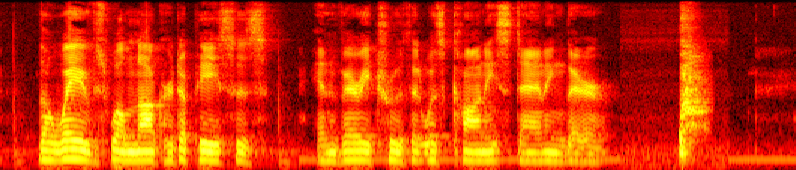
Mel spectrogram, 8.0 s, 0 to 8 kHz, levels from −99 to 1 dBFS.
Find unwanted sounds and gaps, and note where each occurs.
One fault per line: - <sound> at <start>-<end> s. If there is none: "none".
- bark at 6.8-7.1 s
